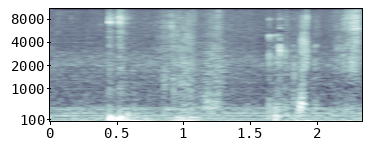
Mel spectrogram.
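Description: A few faint computer-mouse clicks over near-silent room tone.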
